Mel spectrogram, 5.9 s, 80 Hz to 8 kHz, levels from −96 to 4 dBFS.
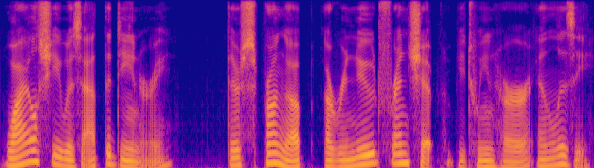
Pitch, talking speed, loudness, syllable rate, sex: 125 Hz, 160 wpm, -18 LUFS, 4.8 syllables/s, male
